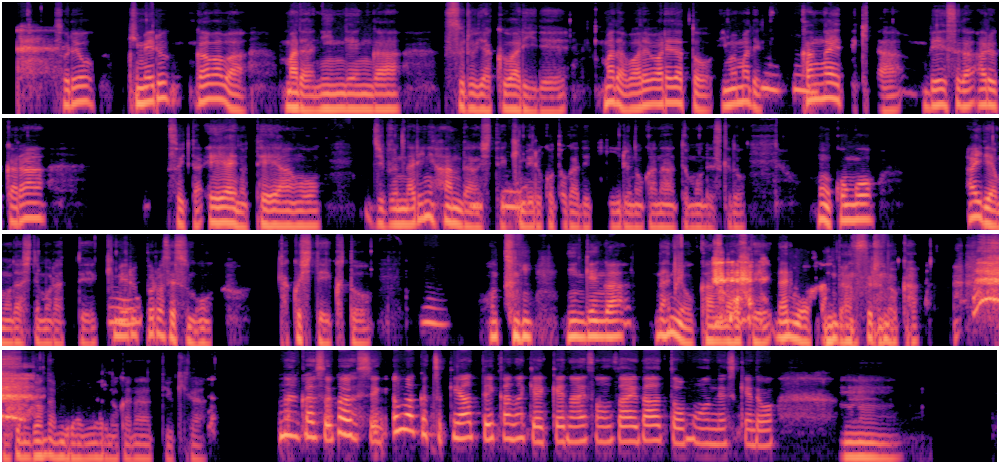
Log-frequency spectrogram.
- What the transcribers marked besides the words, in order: chuckle; laugh; laughing while speaking: "判断するのか"; laugh; chuckle
- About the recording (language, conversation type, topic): Japanese, unstructured, 最近、科学について知って驚いたことはありますか？
- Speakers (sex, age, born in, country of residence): female, 30-34, Japan, Japan; male, 45-49, Japan, Japan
